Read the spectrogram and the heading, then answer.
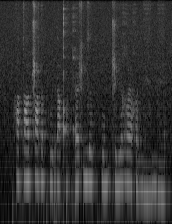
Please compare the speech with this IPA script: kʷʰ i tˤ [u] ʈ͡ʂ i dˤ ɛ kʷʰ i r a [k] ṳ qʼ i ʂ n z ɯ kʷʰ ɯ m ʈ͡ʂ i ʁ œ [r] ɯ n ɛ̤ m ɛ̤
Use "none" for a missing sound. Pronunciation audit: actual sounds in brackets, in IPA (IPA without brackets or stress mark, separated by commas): u, qʼ, χ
